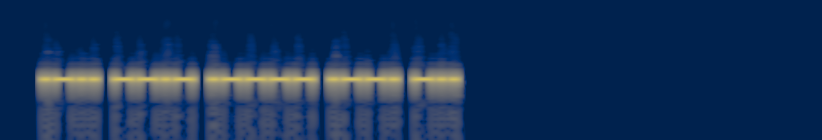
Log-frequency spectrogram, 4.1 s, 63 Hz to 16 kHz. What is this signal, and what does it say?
Morse code, heard as a keyed tone, about 42 wpm, 700 Hz. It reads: LQ1PD
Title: Code Groups - 5 Letter:Numbers - 40wpm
